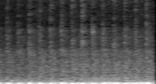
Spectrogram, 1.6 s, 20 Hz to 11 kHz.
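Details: Kawasaki KR125 two-stroke after fixing wiring where regulator AC output was connected to DC, which kept blowing fuses and caused hard starting and misfiring: steady low putter with an even beat, no misses or knocks; idling cleanly.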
